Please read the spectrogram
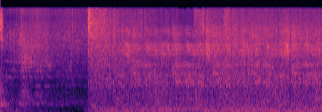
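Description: A steady, water-like rushing noise with a low hum underneath, starting abruptly about two seconds in after a fading tail of sound.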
